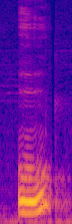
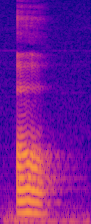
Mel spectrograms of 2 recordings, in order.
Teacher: In French, there are 2 O sounds. A closed one, O, and an open one, O.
